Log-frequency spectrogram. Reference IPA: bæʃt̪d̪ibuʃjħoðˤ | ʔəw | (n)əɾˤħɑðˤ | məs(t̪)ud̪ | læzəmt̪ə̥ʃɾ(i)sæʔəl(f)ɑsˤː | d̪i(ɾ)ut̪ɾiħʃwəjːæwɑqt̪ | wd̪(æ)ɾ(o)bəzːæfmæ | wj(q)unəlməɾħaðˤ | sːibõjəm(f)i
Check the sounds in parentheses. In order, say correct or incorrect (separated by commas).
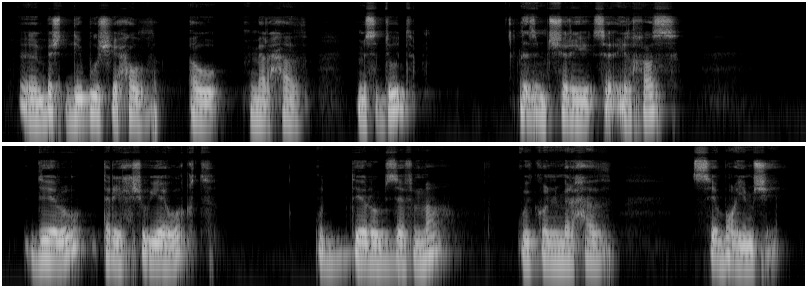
incorrect, incorrect, correct, incorrect, correct, incorrect, incorrect, incorrect, incorrect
